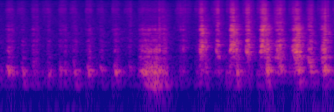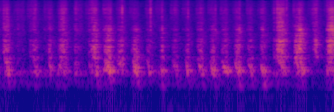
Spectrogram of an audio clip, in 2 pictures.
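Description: A wooden stylus rapidly scrapes back and forth across a flat scratch art card of coated black card, filling in an area. It makes a quiet, dry, rasping rub in a steady run of quick, short strokes. Each stroke has a bright, scratchy edge over a mid-range body and stops with almost no ring.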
